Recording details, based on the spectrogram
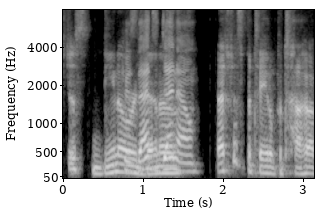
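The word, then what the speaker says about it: Deno: i guess it's because it's supposed to be after the dinosaur in flintstones yeah um and so it's dino but i think the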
